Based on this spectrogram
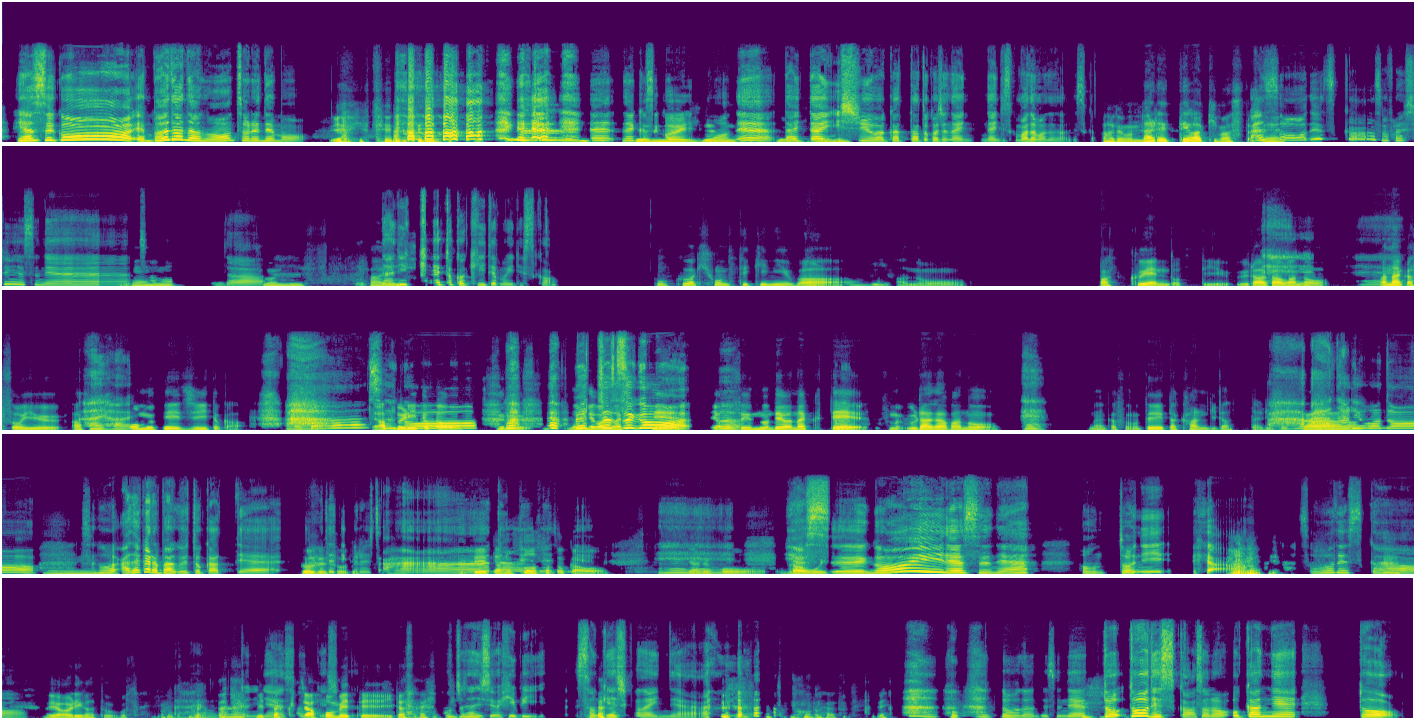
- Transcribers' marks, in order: joyful: "すごい"; laugh; giggle; other background noise; joyful: "うわ！あ、めっちゃすごい"; "なるほど" said as "なりゅほど"; joyful: "すごいですね"; chuckle; laugh; tapping; laughing while speaking: "そうなんですね"; laugh
- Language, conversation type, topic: Japanese, unstructured, どんな仕事にやりがいを感じますか？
